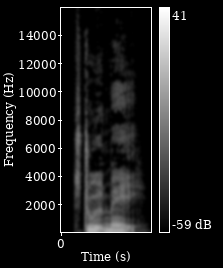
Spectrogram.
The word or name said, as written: stud.mag.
